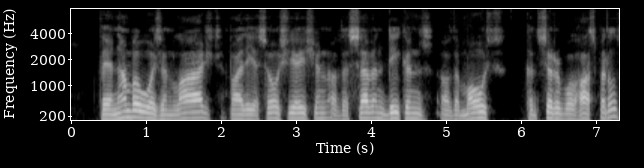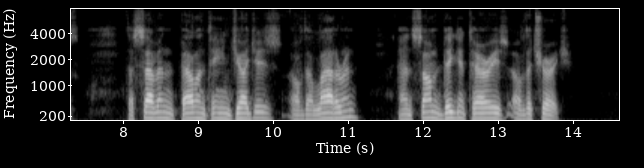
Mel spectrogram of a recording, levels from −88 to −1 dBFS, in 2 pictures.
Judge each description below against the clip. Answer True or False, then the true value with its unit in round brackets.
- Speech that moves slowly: True (120 wpm)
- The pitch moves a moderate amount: True (3.0 semitones)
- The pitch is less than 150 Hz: True (140 Hz)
